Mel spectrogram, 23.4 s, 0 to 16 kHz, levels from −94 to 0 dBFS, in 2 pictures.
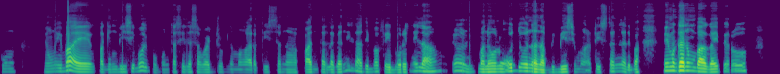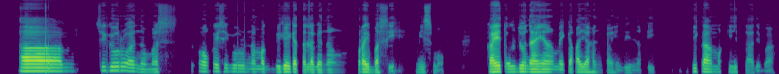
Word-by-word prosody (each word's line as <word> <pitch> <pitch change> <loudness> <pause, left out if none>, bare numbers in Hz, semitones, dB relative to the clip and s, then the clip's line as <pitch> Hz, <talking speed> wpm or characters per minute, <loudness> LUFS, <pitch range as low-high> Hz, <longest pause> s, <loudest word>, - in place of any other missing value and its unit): kung 145 -1 -24 0.4
yung 140 +1 -17
iba 205 +8 +1
eh, 135 -2 0
'pag 130 -1 -12
invisible 135 +8 -12
pupunta 120 -1 -20
sila 125 0 -16
sa 125 - -24
wardrobe 125 +1 -15
ng 125 - -24
mga 120 0 -14
artista 125 0 -21
na 120 -1 -15
fan 125 0 -4
talaga 125 0 -8
nila, 105 +4 -9
'di 140 - -11
ba 150 +3 -12
favorite 120 -1 -7
nila, 165 -2 -4 0.2
yun. 180 -7 -7
Manonood 140 +5 -2
dun 170 -3 -1
na 135 - +5
nagbibihis 125 +5 -3
yung 135 - -23
mga 125 - -16
artista 125 +4 -11
nila, 155 0 -10
'di - - -8
ba. 125 - -5 0.3
May 185 - -3
mga 195 +1 +9
ganong 195 -1 +3
bagay 140 -4 +4
pero, 90 -2 -9 0.8
um, 170 0 +8 0.3
siguro 190 0 -3
ano, 150 -7 -4
mas, 125 0 -11 0.3
okey 155 0 -5
siguro 150 -1 -8
na 140 -1 -10
magbigay 135 +1 -2
ka 130 - +3
talaga 125 -1 -3
ng 120 0 -13 0.2
privacy 125 -3 -2 0.2
mismo, 125 -1 -14 0.6
kahit 140 +2 +7
although 140 +2 -1
na 135 -1 +5
ya 130 -1 0
may 130 -1 -7
kakayahan 125 0 -3
ka, 115 0 -15
hindi 115 +1 -19
maki 100 -1 -25 0.5
hindi 155 - -7
ka 140 -3 +2
makita, 130 -5 -15
'di 100 - -20
ba? 90 -1 -21
130 Hz, 165 wpm, -23 LUFS, 125-150 Hz, 0.8 s, mga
